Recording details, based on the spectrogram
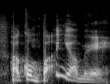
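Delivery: exaggerated croaky, hoarse, cracked old crone voice. Storyteller voicing an old crone speaking to Semele, in a hoarse, cracked voice. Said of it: "Pongo más o menos esta voz para que os imaginéis la voz".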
